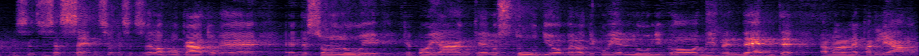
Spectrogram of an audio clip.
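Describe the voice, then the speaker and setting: Audible room echo and noticeable background noise accompany a man who speaks at a fairly quick pace. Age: 30s. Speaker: LinkedIn expert and author. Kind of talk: casual interview. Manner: halting, many repetitions.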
